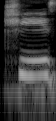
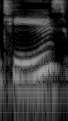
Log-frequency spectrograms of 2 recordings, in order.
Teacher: We stopped that affricate ch to t.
